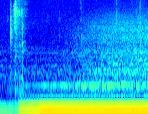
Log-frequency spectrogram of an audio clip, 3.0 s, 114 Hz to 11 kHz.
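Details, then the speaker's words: Samsung NE59J7630SG electric range after the convection reverse fan motor was replaced: the fan spins up and settles into a smooth, steady low hum with no rubbing or rattle, much quieter than the old noisy motor. "that sounds much better turn like a kitten you didn't really get it as bad on the UH it was making the noise but they got a lot louder and a lot more obnoxious than it was okay so this is a already a major improvement here"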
